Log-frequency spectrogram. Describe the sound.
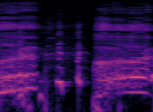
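A voice imitates forceful core breathing: a long, harsh, strained exhale, two short sharp puffs, then another drawn-out gritty blast of breath, loud.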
